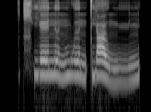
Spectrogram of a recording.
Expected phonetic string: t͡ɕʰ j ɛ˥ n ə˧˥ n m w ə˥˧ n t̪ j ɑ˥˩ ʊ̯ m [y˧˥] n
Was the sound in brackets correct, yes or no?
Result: yes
